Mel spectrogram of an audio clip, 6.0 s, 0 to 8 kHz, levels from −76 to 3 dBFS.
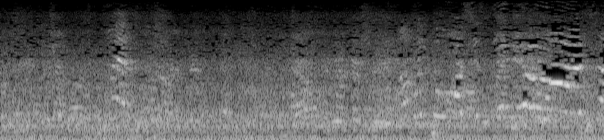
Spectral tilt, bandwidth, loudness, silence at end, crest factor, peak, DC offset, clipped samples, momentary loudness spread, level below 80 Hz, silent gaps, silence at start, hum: -6.5 dB/octave; 8 kHz; -18 LUFS; 0 s; 16 dB; -2 dBFS; 2%; under 0.1%; 12 LU; -32 dBFS; none; 0 s; none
